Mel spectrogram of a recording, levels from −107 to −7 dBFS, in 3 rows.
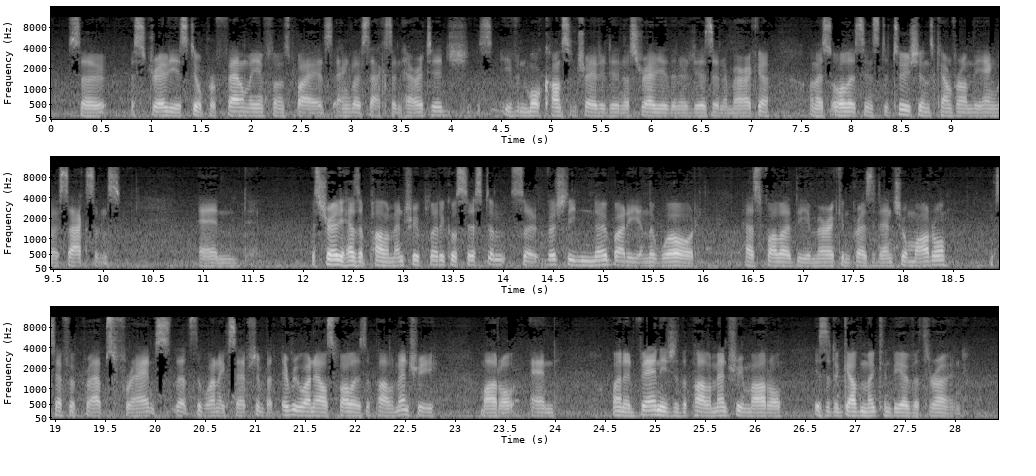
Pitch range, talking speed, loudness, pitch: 115-130 Hz, 160 wpm, -32 LUFS, 120 Hz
